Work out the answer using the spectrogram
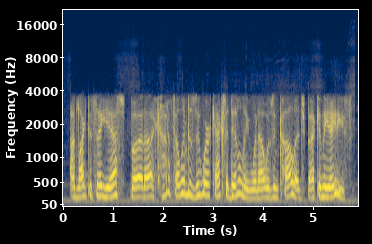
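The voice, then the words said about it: North Carolina Southern accent. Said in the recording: “I grew up in North Carolina, hence coming about the accent”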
